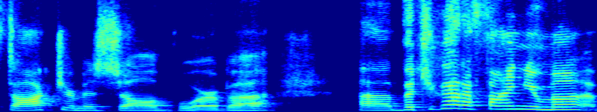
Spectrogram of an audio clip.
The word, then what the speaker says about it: Borba: I'm a 1L Michele, and Borba rhymes with Zorba.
